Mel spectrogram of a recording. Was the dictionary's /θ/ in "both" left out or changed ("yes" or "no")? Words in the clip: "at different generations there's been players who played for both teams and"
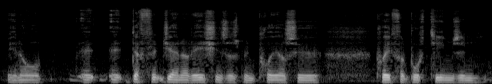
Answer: no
